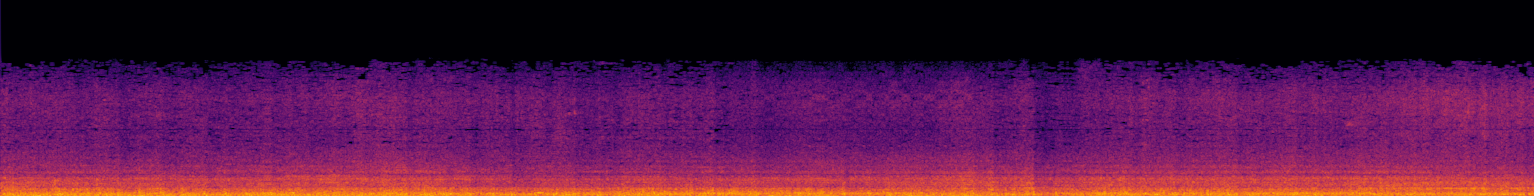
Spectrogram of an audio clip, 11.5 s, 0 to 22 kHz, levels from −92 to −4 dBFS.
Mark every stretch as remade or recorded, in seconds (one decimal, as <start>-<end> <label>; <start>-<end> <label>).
0.0-5.5 recorded; 5.5-7.4 remade; 7.4-11.5 recorded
